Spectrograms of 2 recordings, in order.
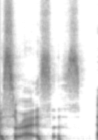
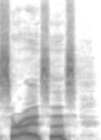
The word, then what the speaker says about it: psoriasis: psoriasis and trying to tell them that the P is silent?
